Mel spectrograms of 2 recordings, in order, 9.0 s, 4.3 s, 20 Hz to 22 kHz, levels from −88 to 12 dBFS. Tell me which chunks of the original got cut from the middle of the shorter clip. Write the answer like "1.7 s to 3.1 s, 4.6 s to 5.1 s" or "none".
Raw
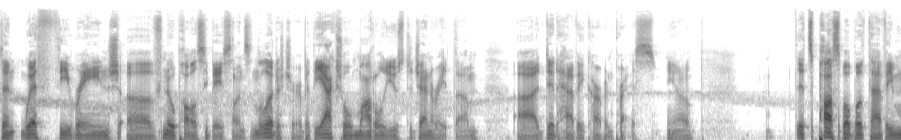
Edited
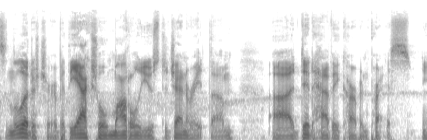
none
